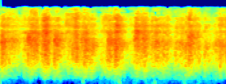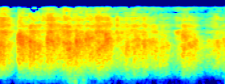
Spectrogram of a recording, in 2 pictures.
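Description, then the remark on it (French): An audience claps for God steadily for several seconds, a dense, sustained wash of many hands with no pauses and no voices standing out. “Let's clap for God.”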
